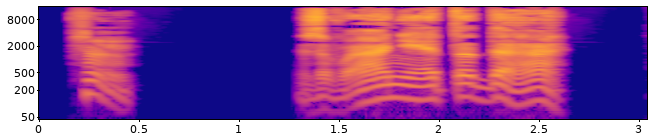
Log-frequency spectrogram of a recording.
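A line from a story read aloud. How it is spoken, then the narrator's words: Thoughtful drawl. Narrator (Russian): задумчиво протянул Муруа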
